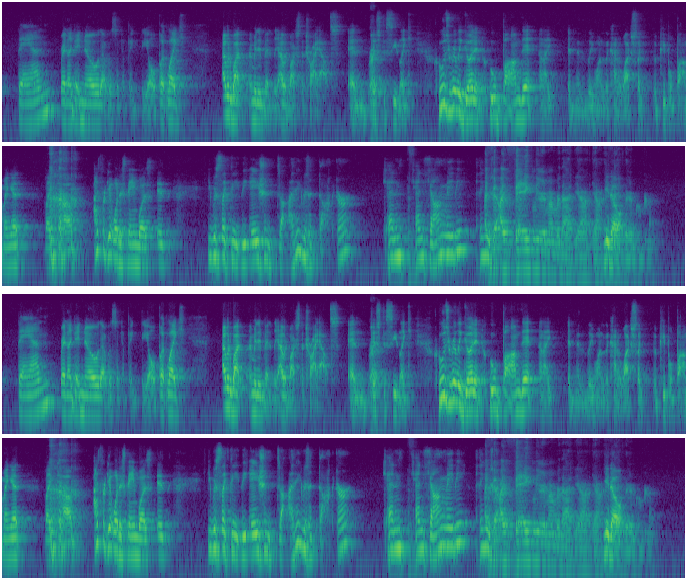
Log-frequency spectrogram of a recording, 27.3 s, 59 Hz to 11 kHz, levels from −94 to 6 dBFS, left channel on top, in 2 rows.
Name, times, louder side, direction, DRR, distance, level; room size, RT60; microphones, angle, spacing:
voice 1, 0.3-3.6 4.4-8.1 8.5-11.0 11.3-14.0 14.5-15.1 15.5-17.3 17.8-20.6 21.3-23.6 25.7-26.1, right 3 dB, 30° right, 14 dB, 0.4 m, -27 dB
voice 2, 14.6-15.2 23.3-26.7, left 1 dB, 15° left, 5 dB, 1.0 m, -30 dB
9.6 x 5.5 x 3.9 m, 0.85 s
head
